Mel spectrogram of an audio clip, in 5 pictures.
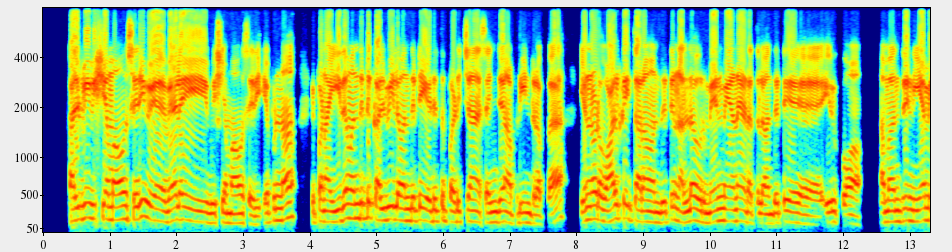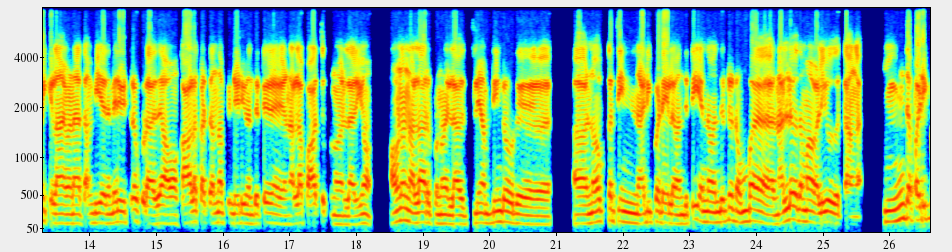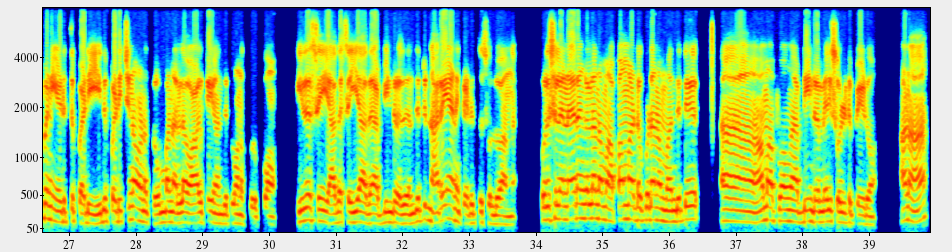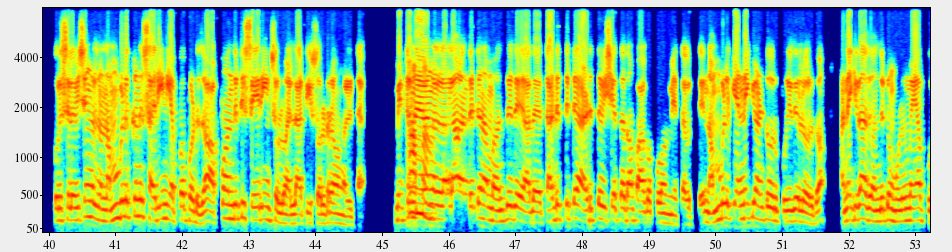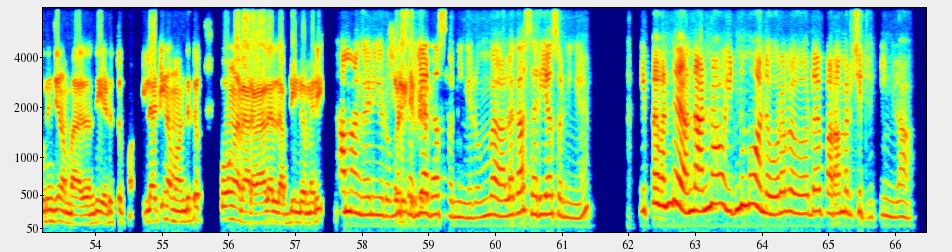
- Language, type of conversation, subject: Tamil, podcast, தொடரும் வழிகாட்டல் உறவை எப்படிச் சிறப்பாகப் பராமரிப்பீர்கள்?
- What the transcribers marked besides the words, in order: drawn out: "வந்துட்டு"; drawn out: "ஒரு"; drawn out: "ஆ"; "மித்த" said as "மிட்ற"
